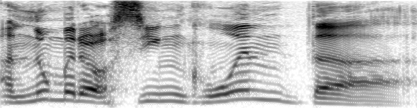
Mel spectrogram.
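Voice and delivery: slow, high, drawn-out welcome; big showman welcome; hammed-up announcer. Show intro in Spanish.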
